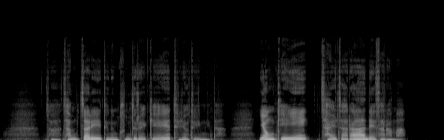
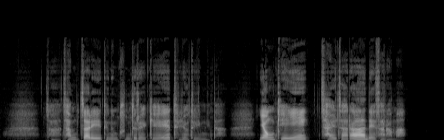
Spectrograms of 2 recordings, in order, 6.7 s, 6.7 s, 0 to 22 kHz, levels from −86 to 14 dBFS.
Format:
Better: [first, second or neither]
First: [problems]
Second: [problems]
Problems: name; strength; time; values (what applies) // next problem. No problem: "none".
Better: first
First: none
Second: thin; very; fading below 950 Hz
